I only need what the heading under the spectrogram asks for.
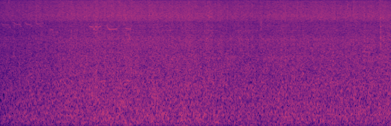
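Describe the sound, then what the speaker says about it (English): A waterfall in the video game Gray Zone Warfare, a constant, dense rushing roar at fairly close range, steady and unbroken with no voices. "Is that a waterfall I'm hearing?"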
